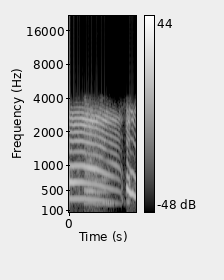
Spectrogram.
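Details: Baby crying in church: a sustained, tonal wail with slightly falling pitch, then a brief gasp and renewed cry; infant cry.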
